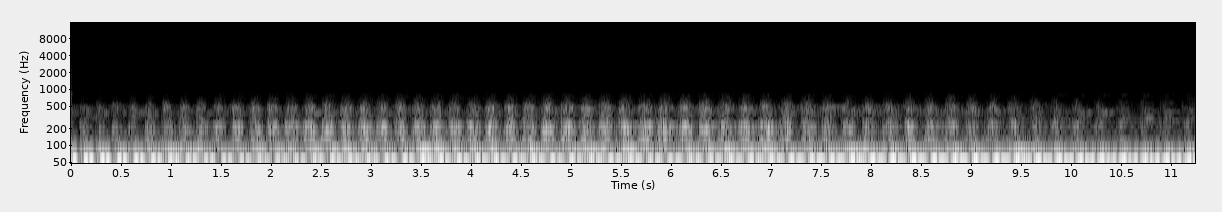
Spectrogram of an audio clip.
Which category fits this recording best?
Sound effects > Experimental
